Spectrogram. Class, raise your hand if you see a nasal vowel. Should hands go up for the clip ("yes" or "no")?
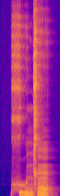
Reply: yes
